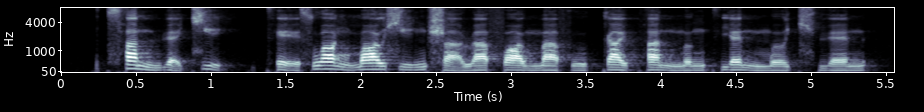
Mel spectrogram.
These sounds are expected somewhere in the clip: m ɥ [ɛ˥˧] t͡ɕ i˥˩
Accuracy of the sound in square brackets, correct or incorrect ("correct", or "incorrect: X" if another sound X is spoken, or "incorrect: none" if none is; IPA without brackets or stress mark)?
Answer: incorrect: ɛ̰˨˩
